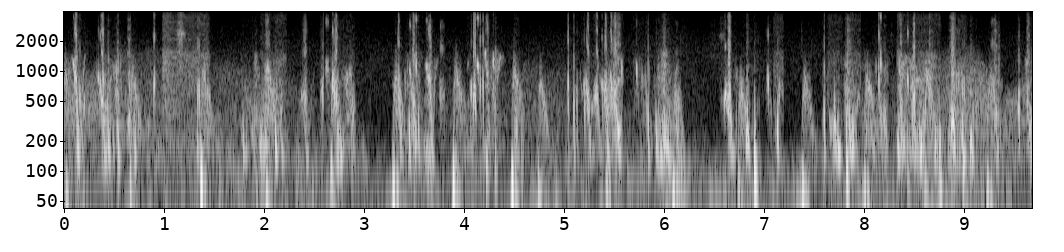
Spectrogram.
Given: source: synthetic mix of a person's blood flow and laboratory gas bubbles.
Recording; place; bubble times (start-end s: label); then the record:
Doppler ultrasound of blood flow; subclavian vein
0.05-0.24 s: bubbles
0.32-0.74 s: bubbles
0.88-0.93 s: bubbles
0.97-1.47 s: bubbles
1.76-2.23 s: bubbles
2.34-2.50 s: bubbles
2.55-2.92 s: bubbles
3.27-3.82 s: bubbles
4.03-4.41 s: bubbles
4.49-4.56 s: bubbles
5.00-5.59 s: bubbles
5.69-6.17 s: bubbles
6.54-6.76 s: bubbles
6.78-6.96 s: bubbles
7.01-7.19 s: bubbles
7.57-8.25 s: bubbles
8.33-8.77 s: bubbles
8.83-9.13 s: bubbles
9.26-9.38 s: bubbles
9.52-9.69 s: bubbles
From the record:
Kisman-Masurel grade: 242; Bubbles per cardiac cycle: several, 3 to 8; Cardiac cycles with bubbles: 100%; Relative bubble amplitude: moderate (0.250 to 0.450); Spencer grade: 3 (all of the cardiac periods contain showers or single bubble signals, but not dominating or overriding the cardiac motion signals); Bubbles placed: anywhere in the cardiac cycle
